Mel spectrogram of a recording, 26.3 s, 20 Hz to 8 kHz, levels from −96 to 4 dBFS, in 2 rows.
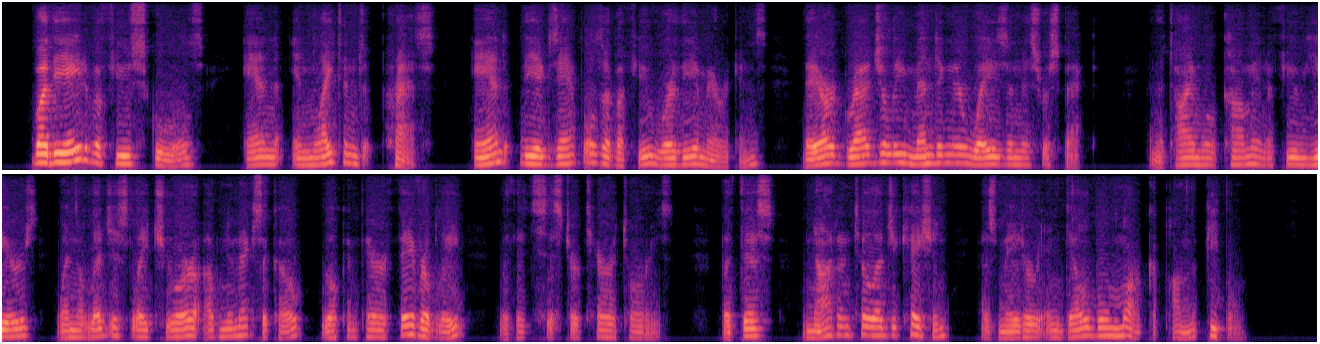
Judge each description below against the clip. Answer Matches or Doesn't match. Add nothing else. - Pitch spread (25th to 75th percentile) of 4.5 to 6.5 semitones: Doesn't match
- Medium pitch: Doesn't match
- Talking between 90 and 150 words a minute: Matches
